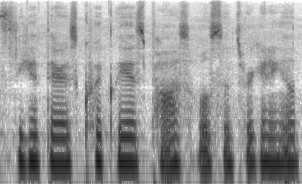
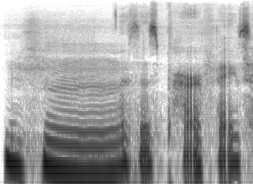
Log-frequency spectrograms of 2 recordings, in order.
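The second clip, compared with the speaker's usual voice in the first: normal talking voice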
